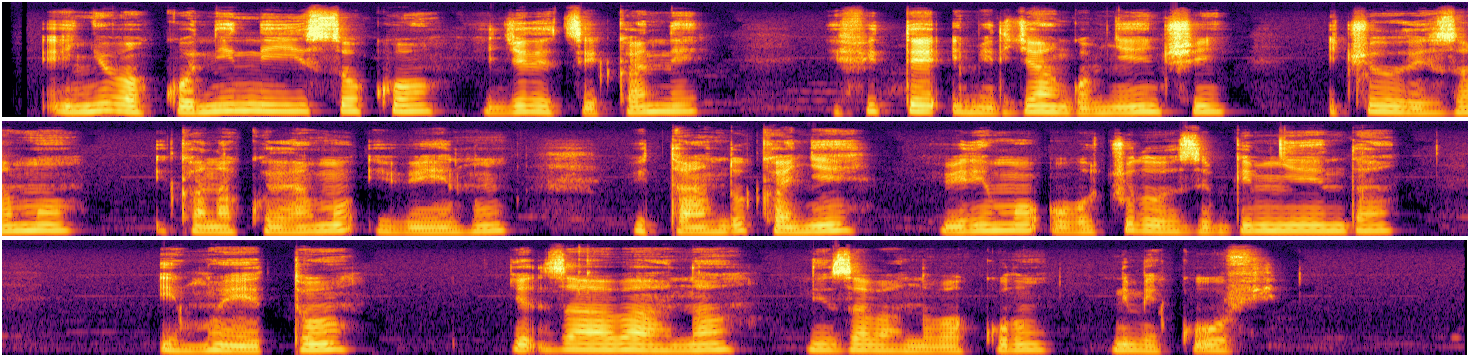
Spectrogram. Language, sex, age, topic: Kinyarwanda, female, 25-35, finance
